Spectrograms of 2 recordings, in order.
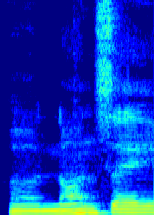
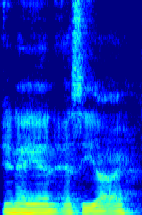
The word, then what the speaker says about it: Nansei: Nancy, or not Nancy, basically, but Nansei.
